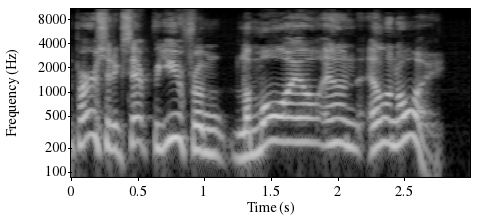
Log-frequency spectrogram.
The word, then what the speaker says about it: Lamoille: How do you pronounce, is it Lemoyle, Illinois? How do you pronounce it? – Lamoille, Illinois. Oh, Jesus. Yeah. – I tried to go French, and it's as damn as American as you.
